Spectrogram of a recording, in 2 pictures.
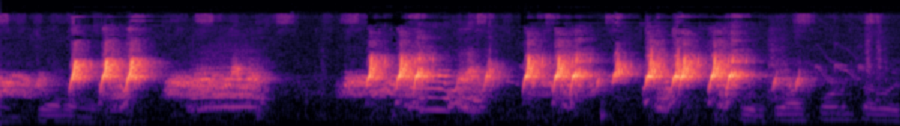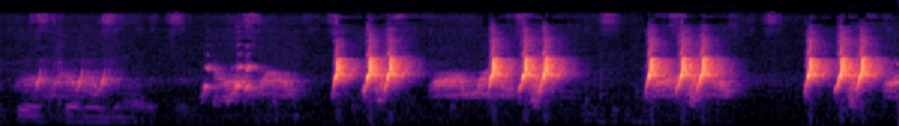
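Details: Evening recording of a common quail: rough, crisp bursts of two or three notes, repeated in quick groups, with short quieter gaps between the runs of calling.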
